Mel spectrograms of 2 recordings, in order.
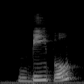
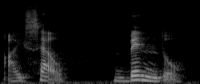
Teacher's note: I'm pronouncing this V pretty much like a bee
